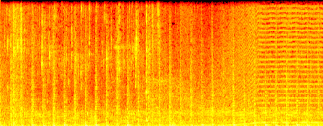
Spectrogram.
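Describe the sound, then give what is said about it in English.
Treated water runs and pours steadily from a solar-powered machine that turns toilet waste water into clean water, a continuous splashing stream over a low mechanical hum that shifts upward in pitch near the end. No one speaks. “It'll go into the machine, and then using solar power, we can turn the poopy water into clean water.”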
